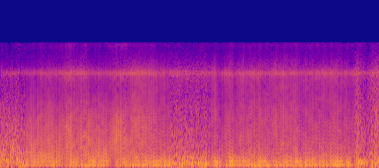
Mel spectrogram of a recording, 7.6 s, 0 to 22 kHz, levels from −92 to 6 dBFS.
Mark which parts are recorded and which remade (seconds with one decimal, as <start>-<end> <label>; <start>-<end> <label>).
0.0-0.5 recorded; 0.5-3.4 remade; 3.4-4.2 recorded; 4.2-7.1 remade; 7.1-7.6 recorded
